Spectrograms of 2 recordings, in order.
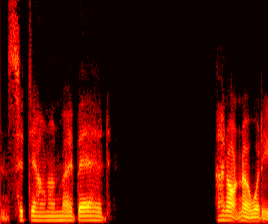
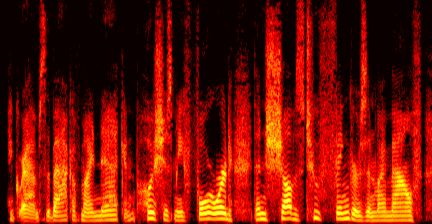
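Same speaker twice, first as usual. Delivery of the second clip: ordinary delivery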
